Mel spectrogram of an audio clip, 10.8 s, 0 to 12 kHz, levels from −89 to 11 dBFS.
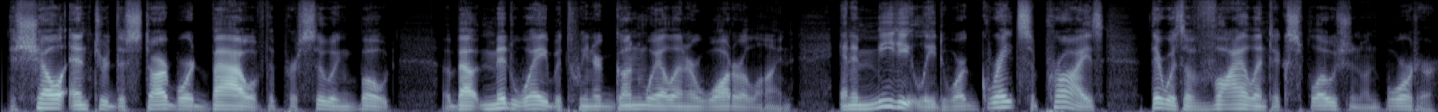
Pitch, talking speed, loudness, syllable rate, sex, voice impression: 100 Hz, 185 wpm, -24 LUFS, 5.5 syllables/s, male, masculine, middle-aged, slightly thick, tensed, slightly powerful, cool, wild, slightly intense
